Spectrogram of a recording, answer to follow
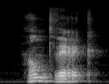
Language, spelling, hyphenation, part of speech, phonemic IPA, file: Dutch, handwerk, hand‧werk, noun, /ˈɦɑnt.ʋɛrk/, Nl-handwerk.ogg
- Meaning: handiwork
